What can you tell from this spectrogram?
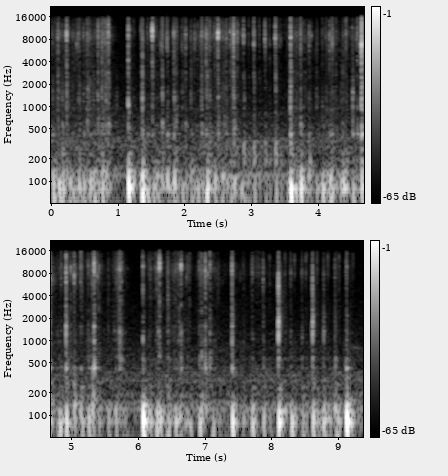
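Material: Plastic.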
